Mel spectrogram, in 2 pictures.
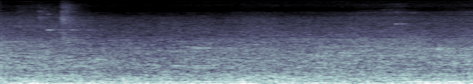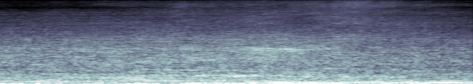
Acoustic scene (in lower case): street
